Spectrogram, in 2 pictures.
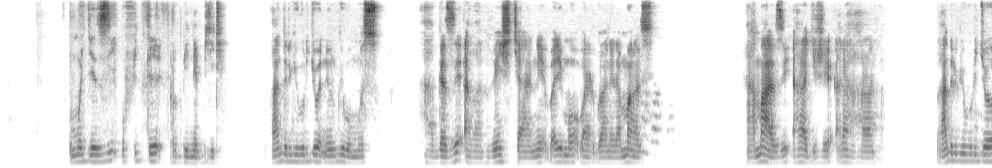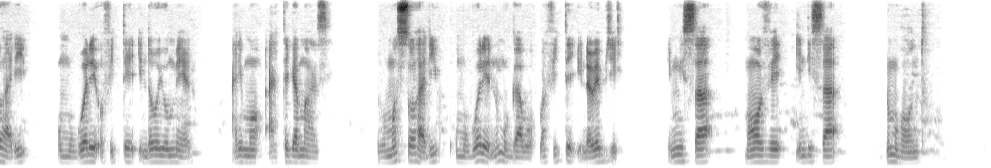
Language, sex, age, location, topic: Kinyarwanda, male, 18-24, Huye, health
